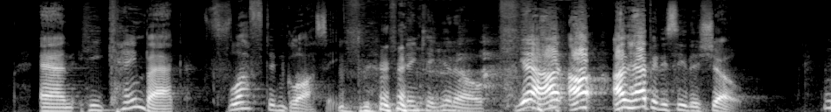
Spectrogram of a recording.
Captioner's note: laughter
